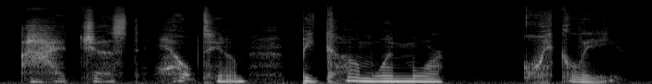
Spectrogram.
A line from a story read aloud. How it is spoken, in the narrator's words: in a raspy whisper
